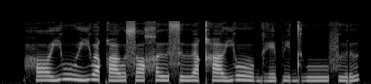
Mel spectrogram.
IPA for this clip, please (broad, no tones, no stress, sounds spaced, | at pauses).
h ɔː j uː j u q oː s ɔ χ ɯː s ɯː qʰ ɤː j oː ɡʱ e p i dʱ uː f ɯ ɾ ɯ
